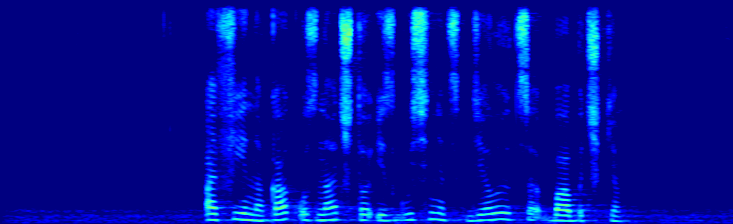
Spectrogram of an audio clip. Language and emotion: Russian, neutral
